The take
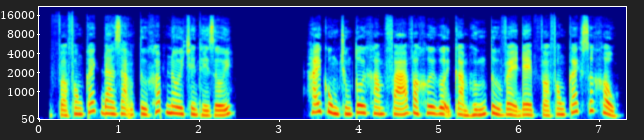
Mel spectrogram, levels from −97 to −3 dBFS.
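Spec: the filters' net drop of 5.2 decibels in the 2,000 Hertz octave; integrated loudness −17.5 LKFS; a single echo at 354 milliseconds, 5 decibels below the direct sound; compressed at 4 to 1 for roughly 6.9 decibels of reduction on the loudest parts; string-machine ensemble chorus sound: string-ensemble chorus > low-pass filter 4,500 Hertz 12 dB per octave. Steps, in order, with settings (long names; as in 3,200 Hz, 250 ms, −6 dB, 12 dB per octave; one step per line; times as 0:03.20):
parametric band 2,000 Hz −6.5 dB
downward compressor 4 to 1, threshold −23 dBFS
single-tap delay 354 ms −5 dB
string-ensemble chorus
low-pass filter 4,500 Hz 12 dB per octave
level +12 dB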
